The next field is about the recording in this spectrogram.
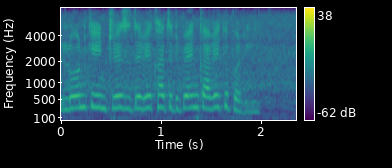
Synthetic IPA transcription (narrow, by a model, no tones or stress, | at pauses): loːnkeɪɳʈɾesʈd̪eːʋeːkʰaːt̪əɾbɛ̃ːŋkaːʋekepəɽiː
